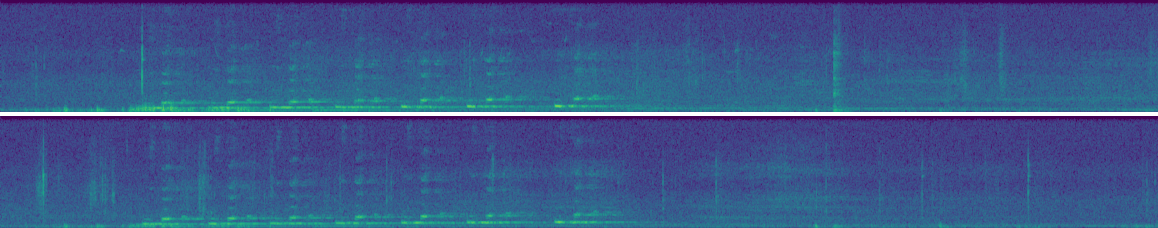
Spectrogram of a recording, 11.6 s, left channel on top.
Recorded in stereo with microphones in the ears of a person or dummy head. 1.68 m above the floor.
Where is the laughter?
25° left (ahead or behind), 6 m.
